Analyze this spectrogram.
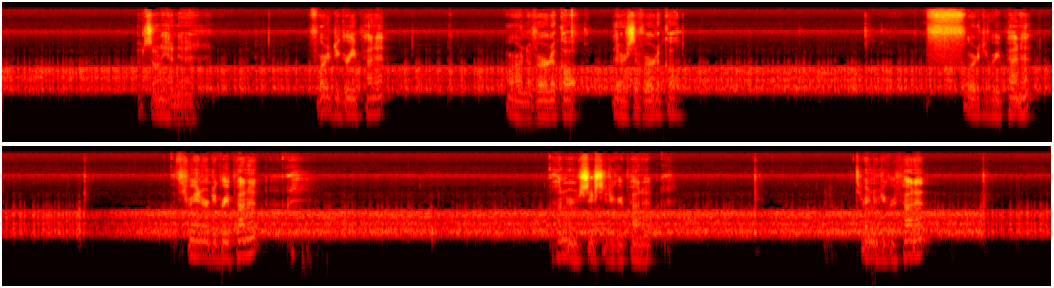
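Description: A radio loudspeaker hums with steady static noise.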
